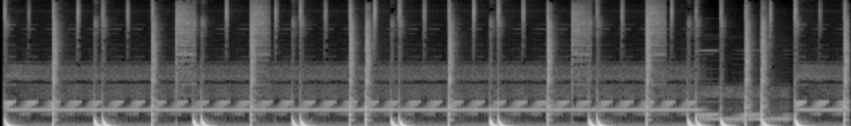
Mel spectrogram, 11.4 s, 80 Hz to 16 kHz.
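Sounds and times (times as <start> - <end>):
drum kit from an E-mu PK-6: 0.0 - 11.3.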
